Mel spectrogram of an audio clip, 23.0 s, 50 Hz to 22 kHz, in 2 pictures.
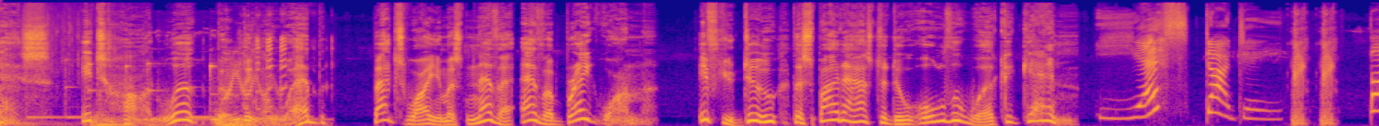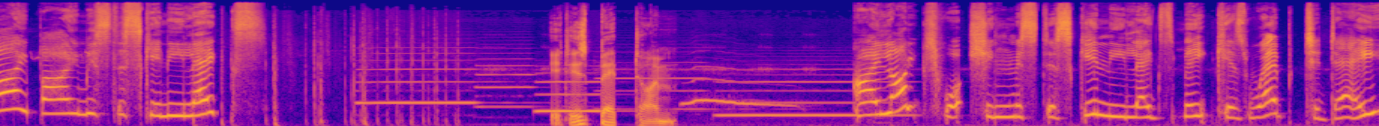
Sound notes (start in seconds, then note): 10.7 oinks; 17.1 owl hoots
